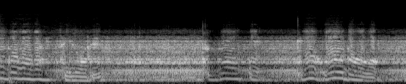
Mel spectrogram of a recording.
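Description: Highway advisory radio traffic bulletin: a voice reading road information over a steady radio hiss and hum. About a second in, one announcement ends, and after a short pause the next one begins.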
